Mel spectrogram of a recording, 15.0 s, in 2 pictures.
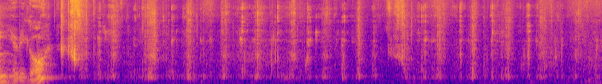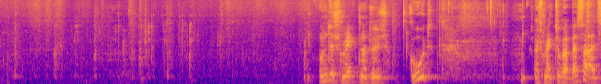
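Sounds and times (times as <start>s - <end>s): crunching fried onion ring: 0.6s - 10.4s.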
